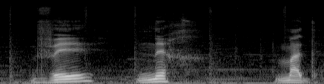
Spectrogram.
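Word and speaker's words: ונחמד: Là nous avons le fameux Sheva ici. Vu que là la voyelle c'est une voyelle qui, enfin c'est une syllabe qui se ferme, donc le Sheva ne se lit pas, d'accord. Donc ça fait vener mad, ok. Donc c'est ce qui se lit.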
